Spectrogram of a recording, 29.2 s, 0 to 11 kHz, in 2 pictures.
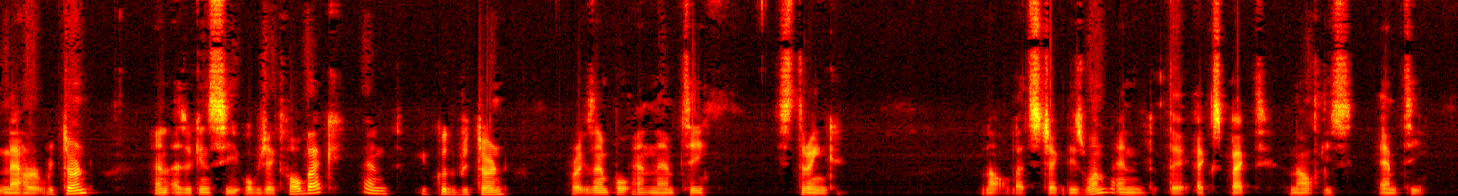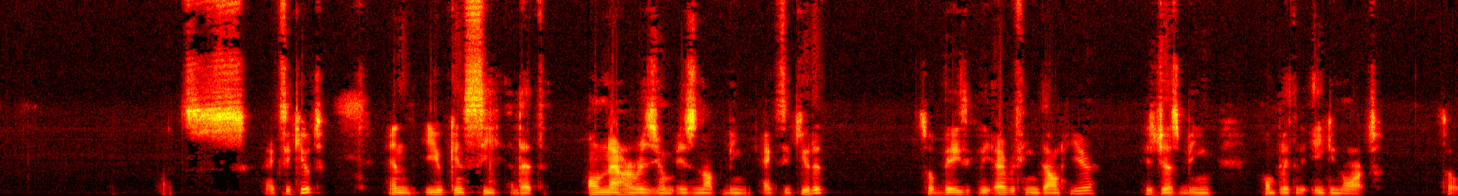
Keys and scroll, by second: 0.6 Return, 1.1 super+p, 14.5 ctrl+shift+d.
